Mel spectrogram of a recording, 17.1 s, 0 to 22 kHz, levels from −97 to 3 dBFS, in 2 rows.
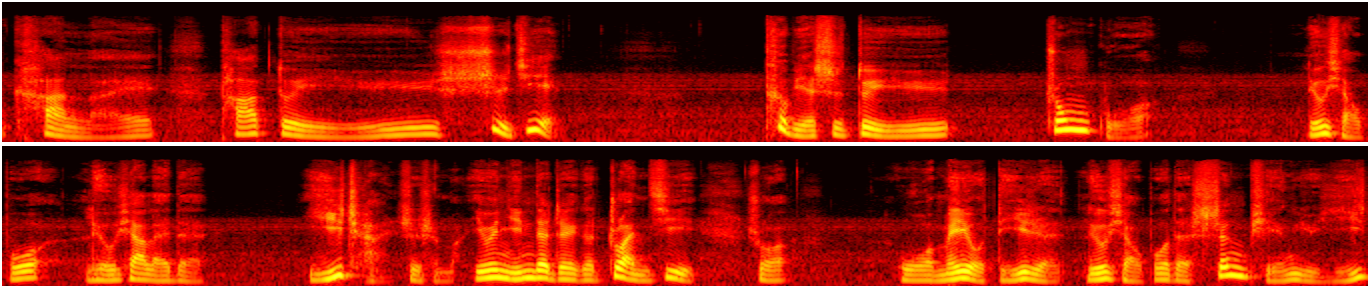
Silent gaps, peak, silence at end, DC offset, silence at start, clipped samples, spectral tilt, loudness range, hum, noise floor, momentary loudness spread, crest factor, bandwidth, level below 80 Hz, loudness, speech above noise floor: none; -8 dBFS; 0 s; under 0.1%; 0.1 s; under 0.1%; -5.5 dB/octave; 5 LU; none; -62 dBFS; 17 LU; 20 dB; 15.5 kHz; -70 dBFS; -29 LUFS; 33 dB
